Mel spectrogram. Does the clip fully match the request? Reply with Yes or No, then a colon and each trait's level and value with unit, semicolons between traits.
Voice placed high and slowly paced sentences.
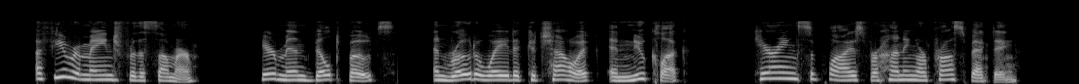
Yes: high, 205 Hz; slow, 130 wpm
